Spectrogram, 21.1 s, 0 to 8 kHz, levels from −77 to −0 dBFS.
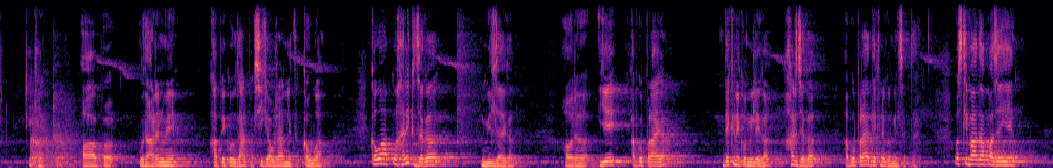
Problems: constant background noise, continuous background conversations, echo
